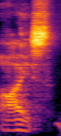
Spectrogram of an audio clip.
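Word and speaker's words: Eis: Ya da ice, dondurma veya buz demek. Burada e-i'ye i diyoruz. Sonra s-i de eklediğimiz zaman ice şeklinde okunuyor.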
